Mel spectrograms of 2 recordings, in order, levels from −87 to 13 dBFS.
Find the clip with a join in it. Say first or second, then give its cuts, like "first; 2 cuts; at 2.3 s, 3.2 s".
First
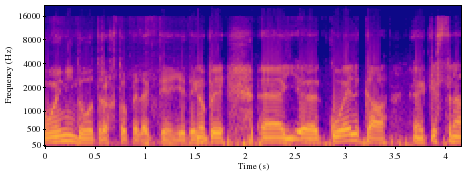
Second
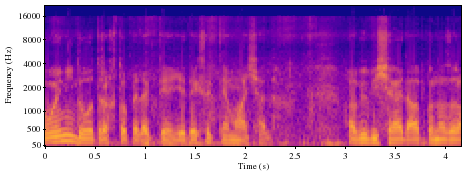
first; 1 cut; at 1.5 s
